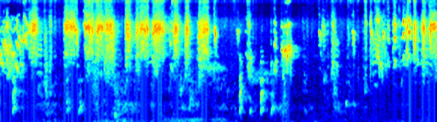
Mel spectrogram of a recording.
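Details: Breeding pair of budgerigars chirping: dense, scratchy high-pitched chatter in rapid bursts, with brief gaps near one and four seconds and a faint low rumble underneath.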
